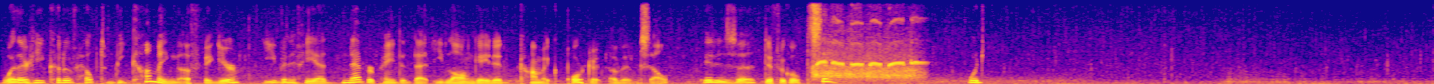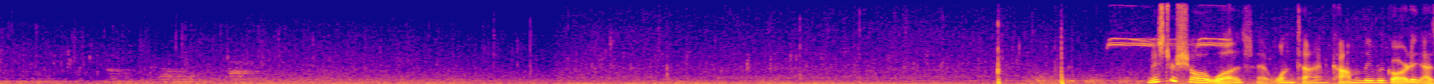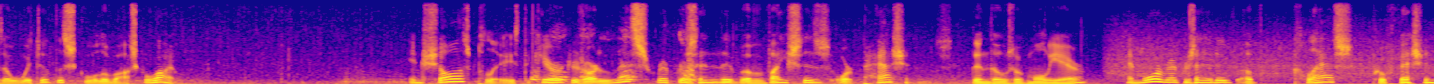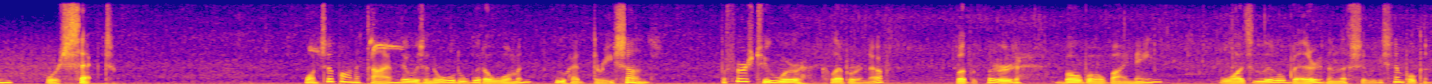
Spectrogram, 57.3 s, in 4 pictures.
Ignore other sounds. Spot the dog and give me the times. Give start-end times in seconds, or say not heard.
15.4-17.0, 34.0-35.7.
